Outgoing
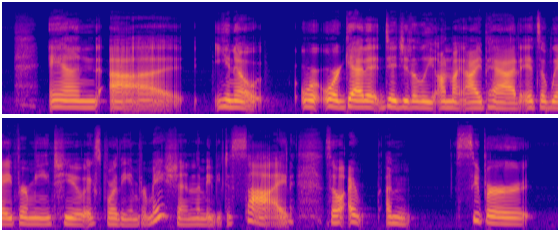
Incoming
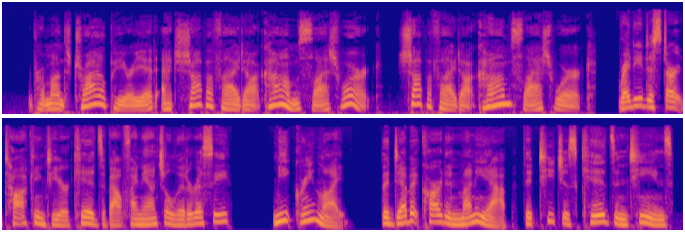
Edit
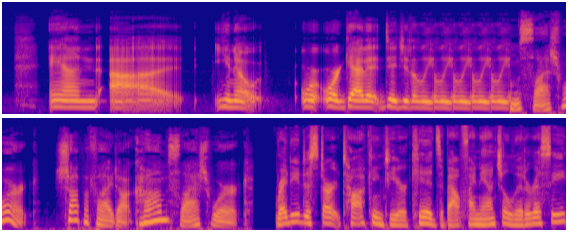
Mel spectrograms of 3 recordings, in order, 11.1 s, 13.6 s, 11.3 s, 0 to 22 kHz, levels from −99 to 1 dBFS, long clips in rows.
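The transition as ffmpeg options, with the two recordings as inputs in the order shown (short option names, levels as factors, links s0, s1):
-filter_complex "[0:a]apad=whole_dur=11.28,atrim=end=11.28,asplit=5[s0][s1][s2][s3][s4];[s0]atrim=end=4.322[s5];[s1]atrim=start=4.128:end=4.322[s6];[s2]atrim=start=4.128:end=4.322[s7];[s3]atrim=start=4.128:end=4.322[s8];[s4]atrim=start=4.128:end=4.322[s9];[1:a]atrim=start=2.868:end=9.07[s10];[s5][s6]acrossfade=d=0.004:c1=hsin:c2=hsin[s11];[s11][s7]acrossfade=d=0.004:c1=hsin:c2=hsin[s12];[s12][s8]acrossfade=d=0.004:c1=hsin:c2=hsin[s13];[s13][s9]acrossfade=d=0.004:c1=hsin:c2=hsin[s14];[s14][s10]acrossfade=d=0.004:c1=hsin:c2=hsin"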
